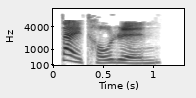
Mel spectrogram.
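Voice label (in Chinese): "带头人", Mandarin Chinese; hsk; chinese-flashcards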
